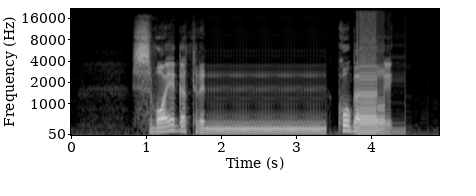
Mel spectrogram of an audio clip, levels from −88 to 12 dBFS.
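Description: Throughout, the speech has a swirly, hollow, smeared quality with softened consonant attacks, more than a single 128 kbit/s MP3 pass would cause. This points to generation loss, likely from several MP3 re-encodes, each quantising on a shifted frame grid so the damage accumulates.

From 1.82 to 3.40 s, a system hang loop repeats one 42.67 ms slice exactly, dozens of times. At a 23.4 Hz loop rate it sounds like a rapid machine-gun stutter, which fits a 2048-sample ring buffer cycling while the system was frozen. Unlike buffer repetition, the sound is frozen and no longer moves forward.

From 3.81 to 4.91 s, the speech becomes a rigid, metallic buzz locked at 50 Hz, yet it still loosely follows the speech. This is robotic sound from repeated short buffers: 20 ms chunks are repeated while most of the real audio is skipped, likely because new audio arrived too seldom.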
